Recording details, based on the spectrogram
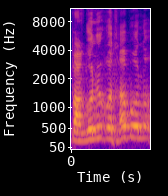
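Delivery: high, loud, scornful, scoffing tone.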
